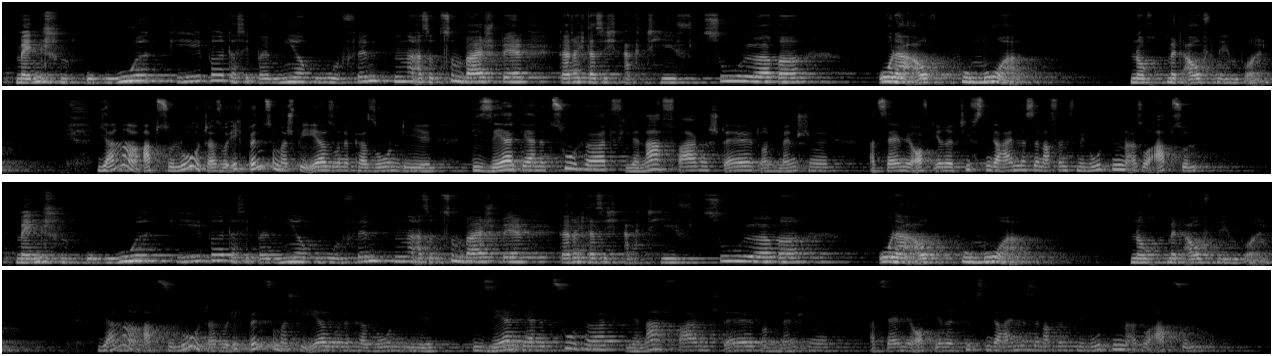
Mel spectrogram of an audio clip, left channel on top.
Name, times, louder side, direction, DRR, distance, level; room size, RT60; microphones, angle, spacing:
voice 1, 0.1-8.1 8.8-10.2 11.3-12.7, left 2 dB, 20° left, 8 dB, 0.5 m, -30 dB
voice 2, 13.3-17.1 17.4-21.0 21.4-24.6, left 6 dB, 80° left, 14 dB, 0.4 m, -33 dB
9.1 x 4.4 x 5.4 m, 1.4 s
head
